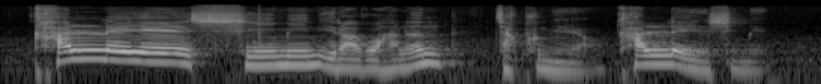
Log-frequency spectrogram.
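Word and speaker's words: Calais: 칼레의 시민이라고 하는 작품이에요 칼레의 시민 자 이게 무슨 작품이냐 men 제가 설명을 좀 드릴게요 프랑스에 보면은 칼레 어 깔레 칼레라 보통 이제 발음을 하는데요 칼레라 하는 도시가 있어요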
